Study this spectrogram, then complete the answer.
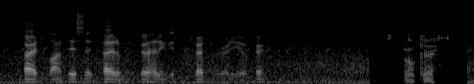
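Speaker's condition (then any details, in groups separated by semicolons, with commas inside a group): No condition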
